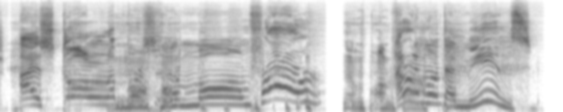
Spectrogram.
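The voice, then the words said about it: Put-on French accent. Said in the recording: “Yeah, you've gone French. ... So you have a French accent”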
